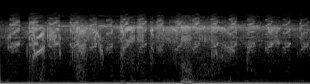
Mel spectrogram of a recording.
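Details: Dense, shrill twittering of many swallows, high thin chirps blending into a steady buzzing chorus without clear breaks.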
